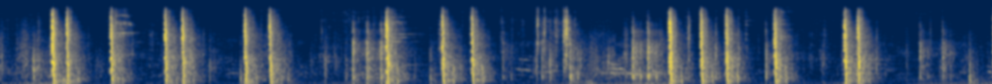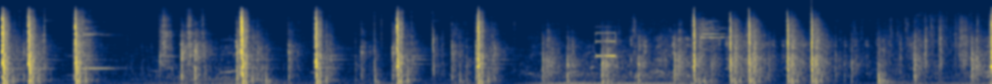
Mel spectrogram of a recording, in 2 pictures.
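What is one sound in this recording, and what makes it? Pistol shots crack out loudly in quick bursts outdoors, each with a short echo.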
